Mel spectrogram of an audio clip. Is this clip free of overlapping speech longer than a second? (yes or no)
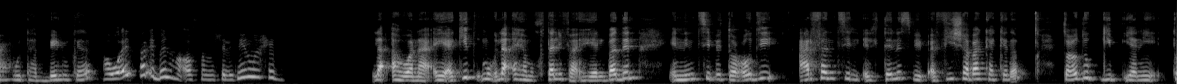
yes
